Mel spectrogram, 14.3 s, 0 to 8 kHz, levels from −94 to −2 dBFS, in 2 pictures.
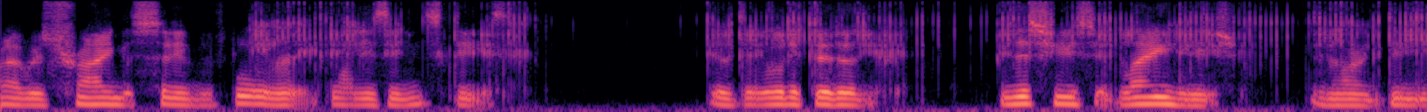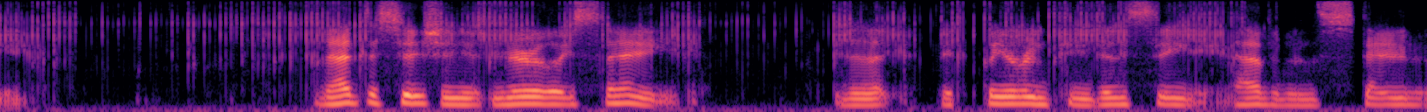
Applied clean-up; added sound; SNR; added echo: neural diffusion model UNIVERSE++.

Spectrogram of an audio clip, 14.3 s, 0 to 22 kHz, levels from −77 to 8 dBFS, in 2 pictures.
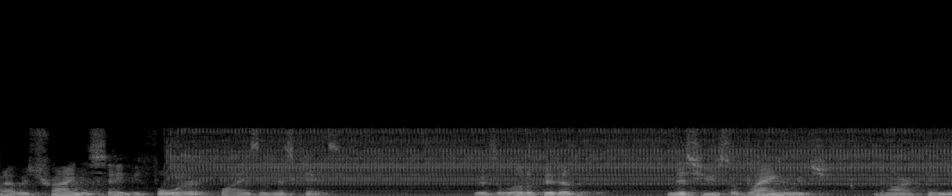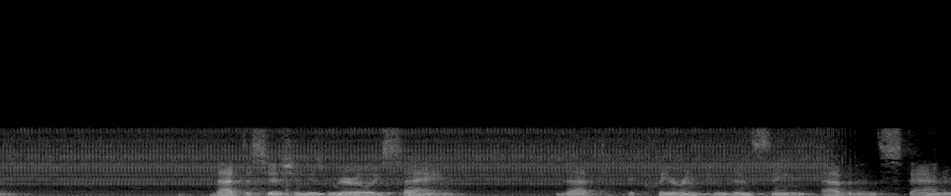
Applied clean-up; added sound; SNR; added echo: none; Domestic sounds, home sounds; 12 dB; none.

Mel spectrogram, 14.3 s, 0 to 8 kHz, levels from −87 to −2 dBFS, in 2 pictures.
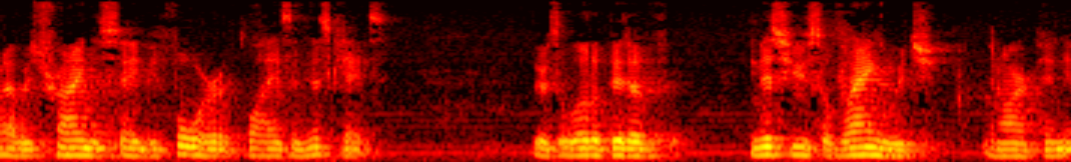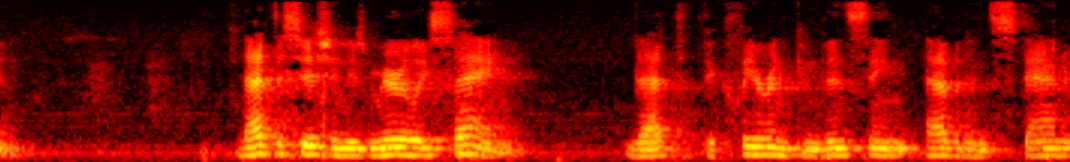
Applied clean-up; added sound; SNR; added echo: none; none; none; none.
